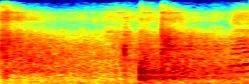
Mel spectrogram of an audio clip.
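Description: Sharp cracks of hockey pucks struck by sticks or hitting pads and boards, one right at the start and another about a second and a half in, each with a short echo, over a low steady hiss.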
